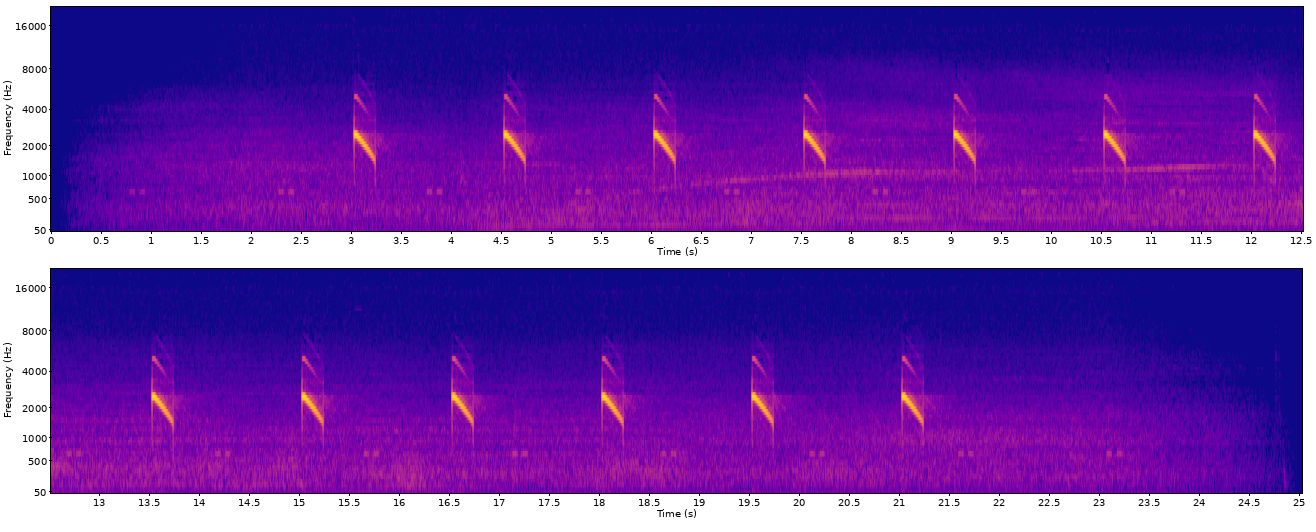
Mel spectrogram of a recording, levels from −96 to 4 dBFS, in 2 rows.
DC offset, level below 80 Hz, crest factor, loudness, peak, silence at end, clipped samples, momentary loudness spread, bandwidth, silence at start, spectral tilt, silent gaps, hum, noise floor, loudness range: under 0.1%; -78 dBFS; 20 dB; -11 LUFS; 0 dBFS; 3.8 s; under 0.1%; 24 LU; 5.4 kHz; 3.05 s; -1.5 dB/octave; none; none; -77 dBFS; 3 LU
